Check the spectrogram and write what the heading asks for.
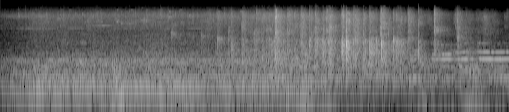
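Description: Indistinct murmur of voices in a hall. In the middle comes a run of sharp taps and knocks. Near the end women's voices begin singing.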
